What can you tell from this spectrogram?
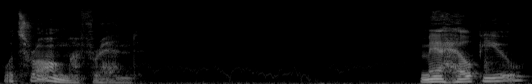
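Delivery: gentle concern. Retold or imitated. Comforting weeping stranger.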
